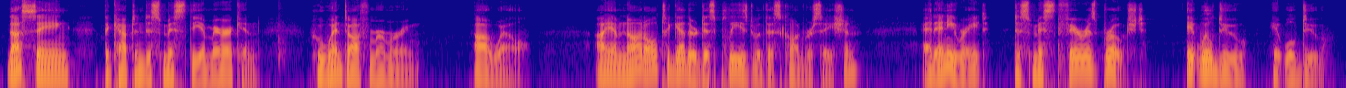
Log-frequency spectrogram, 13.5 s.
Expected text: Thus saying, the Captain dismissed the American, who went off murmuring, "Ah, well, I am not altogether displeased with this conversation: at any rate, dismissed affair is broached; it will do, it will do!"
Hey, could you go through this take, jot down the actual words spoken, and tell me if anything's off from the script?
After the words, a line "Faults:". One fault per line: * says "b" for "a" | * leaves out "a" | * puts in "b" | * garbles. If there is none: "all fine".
Thus saying, the Captain dismissed the American, who went off murmuring, "Ah, well, I am not altogether displeased with this conversation: at any rate, dismissed affair is broached; it will do, it will do!"
Faults:
all fine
